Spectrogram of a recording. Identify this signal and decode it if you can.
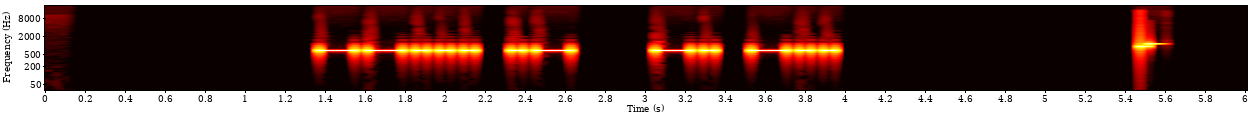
Morse code, heard as a keyed tone, about 20 wpm, 700 Hz. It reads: 7A ND
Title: Field Day Exchanges Encore - 20wpm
